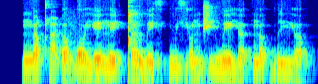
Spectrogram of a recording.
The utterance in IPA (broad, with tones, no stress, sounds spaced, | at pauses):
ŋʷ e˨˦ qʼ i˨ ʔ ʌ˦ v ɔ˧ j e˦ n e˧ ǃ ɜ˨ w e˨ sʲ ʔ u˦ zʲ ɔ˨ n d͡ʒ i˦ w e˦ j ɜ˧ k n ʌ˨ ʔ ɡʷ i˨ nʲ ʌ˦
